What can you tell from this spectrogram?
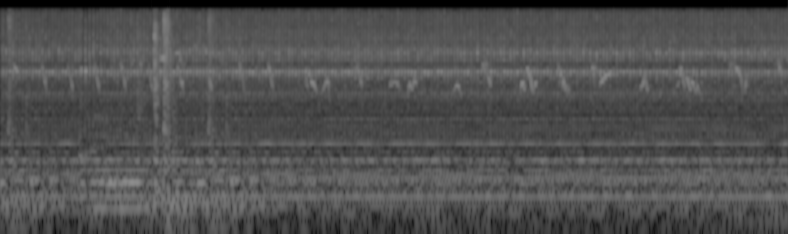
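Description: A steady low hum with many short, high chirps scattered throughout, and one sharp click about two seconds in.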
